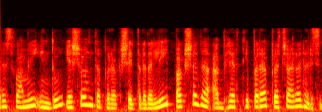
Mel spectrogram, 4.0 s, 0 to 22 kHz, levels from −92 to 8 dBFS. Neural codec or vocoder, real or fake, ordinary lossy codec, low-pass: codec, 16 kHz, 4.8 kbps, FACodec; fake; none; none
